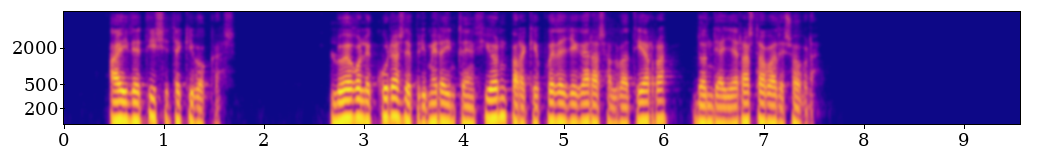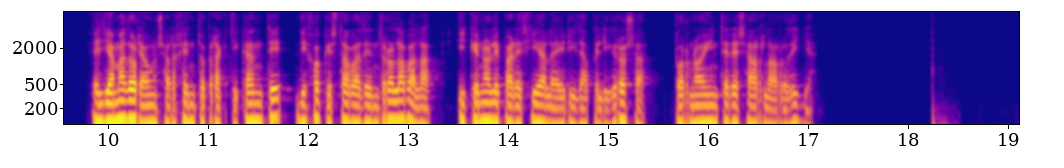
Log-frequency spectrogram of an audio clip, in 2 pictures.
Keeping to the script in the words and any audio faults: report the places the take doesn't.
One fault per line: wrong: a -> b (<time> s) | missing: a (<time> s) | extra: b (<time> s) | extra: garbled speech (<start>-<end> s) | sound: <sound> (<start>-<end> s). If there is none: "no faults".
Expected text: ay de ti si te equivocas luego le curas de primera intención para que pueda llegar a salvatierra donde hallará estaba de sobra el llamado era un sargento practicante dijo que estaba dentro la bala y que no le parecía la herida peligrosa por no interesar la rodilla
sound: thud (18.2-18.5 s)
